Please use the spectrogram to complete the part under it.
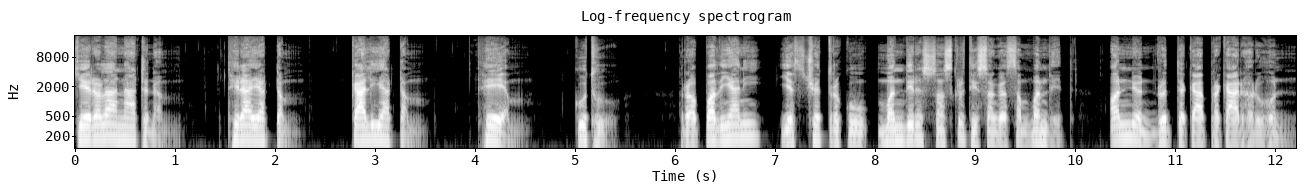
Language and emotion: Nepali, neutral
